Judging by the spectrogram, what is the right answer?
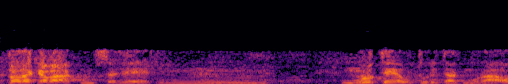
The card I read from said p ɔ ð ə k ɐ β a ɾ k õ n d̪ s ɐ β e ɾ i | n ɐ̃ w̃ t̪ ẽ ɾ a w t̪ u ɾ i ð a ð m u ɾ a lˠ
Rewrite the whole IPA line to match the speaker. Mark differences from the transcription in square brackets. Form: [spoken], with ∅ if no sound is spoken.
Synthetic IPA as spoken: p ɔ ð [ɐ] k ɐ β a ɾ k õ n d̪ s ɐ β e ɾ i | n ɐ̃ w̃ t̪ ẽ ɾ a w t̪ u ɾ i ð a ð m u ɾ a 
